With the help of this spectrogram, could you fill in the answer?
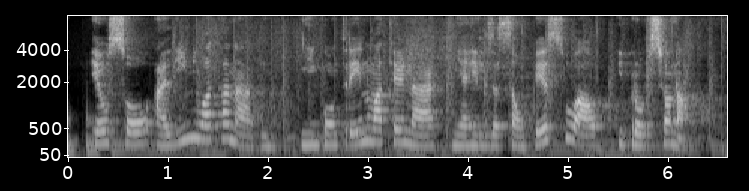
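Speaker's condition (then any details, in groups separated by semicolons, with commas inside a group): No condition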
